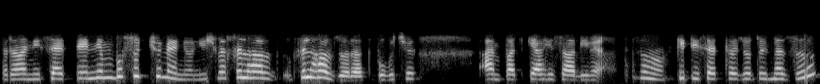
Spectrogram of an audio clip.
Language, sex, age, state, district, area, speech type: Kashmiri, female, 60+, Jammu and Kashmir, Ganderbal, rural, conversation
